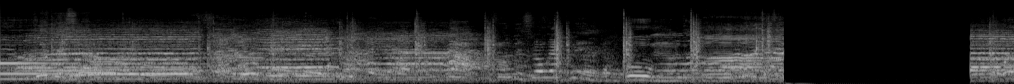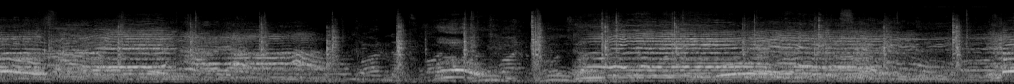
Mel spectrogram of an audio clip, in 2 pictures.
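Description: A group of men and women sing together.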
